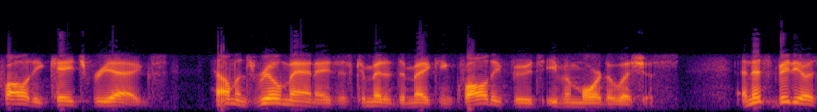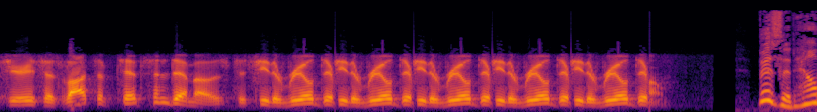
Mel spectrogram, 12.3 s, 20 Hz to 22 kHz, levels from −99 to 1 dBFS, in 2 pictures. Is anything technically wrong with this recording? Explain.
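Yes. From 8.64 to 11.0 s, a broken-record loop replays one 0.59 s fragment four times, likely from a stalled stream. The waveform shows identical repeating blocks.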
